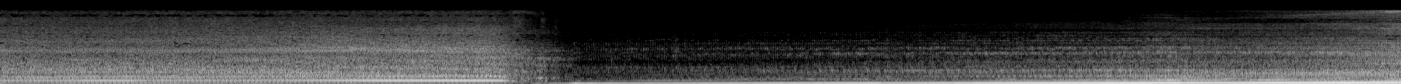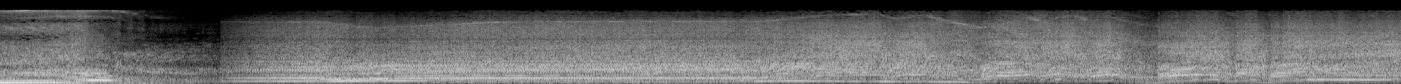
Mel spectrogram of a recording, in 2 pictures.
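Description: Diesel pickup engines in three short clips. First a Ford Super Duty's diesel is held at high revs during a burnout for about five seconds. Then an old pickup blowing black smoke comes on louder and louder and passes by about fifteen seconds in, and last a drag-racing pickup's engine accelerates hard, rising in pitch and dropping back several times.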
